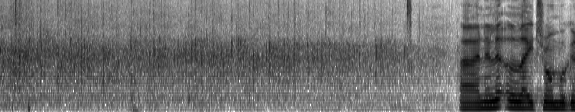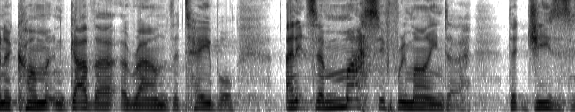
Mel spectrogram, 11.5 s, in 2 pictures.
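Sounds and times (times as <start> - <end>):
audience applause: 0.0 - 4.6
speech: 4.6 - 11.4.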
